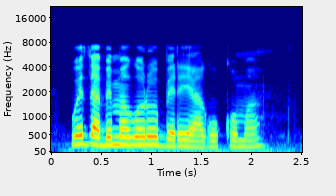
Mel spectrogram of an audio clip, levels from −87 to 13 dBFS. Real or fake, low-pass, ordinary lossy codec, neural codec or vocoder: real; 7.2 kHz; none; none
